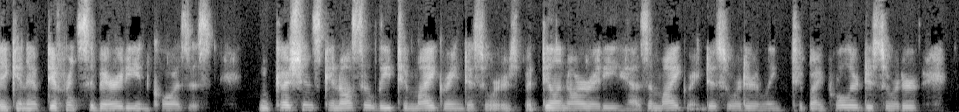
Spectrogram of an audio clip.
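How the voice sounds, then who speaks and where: A woman talks at a moderate pace with a very deep, low pitch. Her intonation is monotone and flat. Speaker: student and friend. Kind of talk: explanatory narration. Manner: difficulty controlling volume and tone.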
